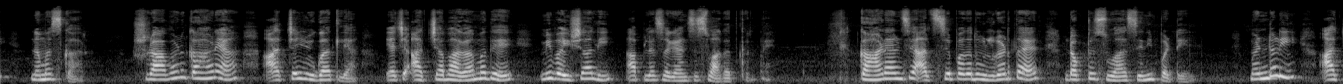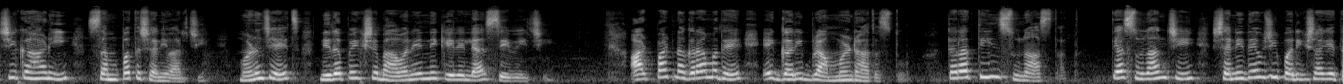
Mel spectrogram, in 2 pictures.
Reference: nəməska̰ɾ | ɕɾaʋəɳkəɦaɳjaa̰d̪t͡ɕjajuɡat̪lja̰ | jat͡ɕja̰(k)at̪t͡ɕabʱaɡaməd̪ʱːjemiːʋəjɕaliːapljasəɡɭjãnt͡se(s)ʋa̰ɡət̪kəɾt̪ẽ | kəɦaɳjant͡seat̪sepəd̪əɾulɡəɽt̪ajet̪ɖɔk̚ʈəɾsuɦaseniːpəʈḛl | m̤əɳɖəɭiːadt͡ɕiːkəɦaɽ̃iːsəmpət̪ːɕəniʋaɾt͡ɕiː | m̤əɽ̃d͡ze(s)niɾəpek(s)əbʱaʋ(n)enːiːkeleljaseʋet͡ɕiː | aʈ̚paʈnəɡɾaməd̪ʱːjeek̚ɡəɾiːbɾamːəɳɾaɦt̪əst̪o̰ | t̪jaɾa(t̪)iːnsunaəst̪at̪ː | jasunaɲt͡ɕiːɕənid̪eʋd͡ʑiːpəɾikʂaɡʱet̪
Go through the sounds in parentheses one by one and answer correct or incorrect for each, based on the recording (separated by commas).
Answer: incorrect, correct, incorrect, incorrect, correct, correct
